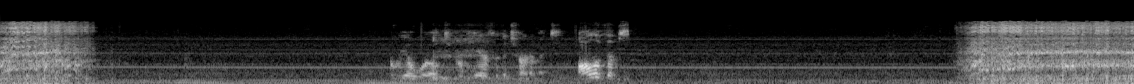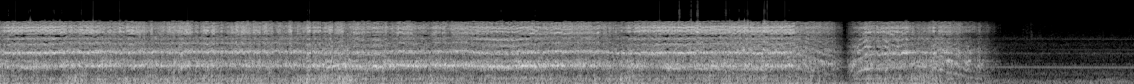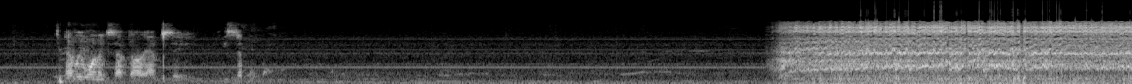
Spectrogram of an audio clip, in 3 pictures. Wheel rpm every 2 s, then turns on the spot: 60, 0, 0, 0, 10, 210, 240, 230, 220, 180, 80, 0, 0, 0, 0, 110, 200.
none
